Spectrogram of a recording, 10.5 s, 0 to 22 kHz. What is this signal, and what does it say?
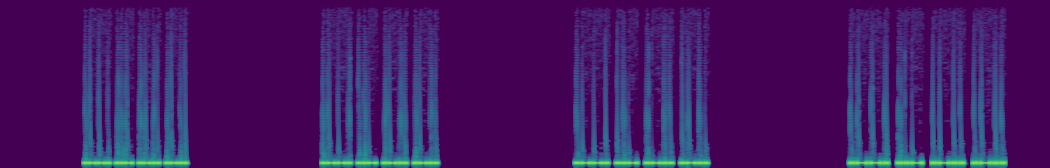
Morse code, heard as a keyed tone, about 43 wpm, 700 Hz. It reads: PULL PULL PULL PULL
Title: Speed-Racing Top 500 Words 35wpm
